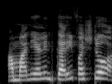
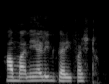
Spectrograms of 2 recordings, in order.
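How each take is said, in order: First: Higher and louder, rising at the end; repeating the demand at full anger; angrier repeat. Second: Said in the usual way. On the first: Acted. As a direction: raise it as he insists.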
